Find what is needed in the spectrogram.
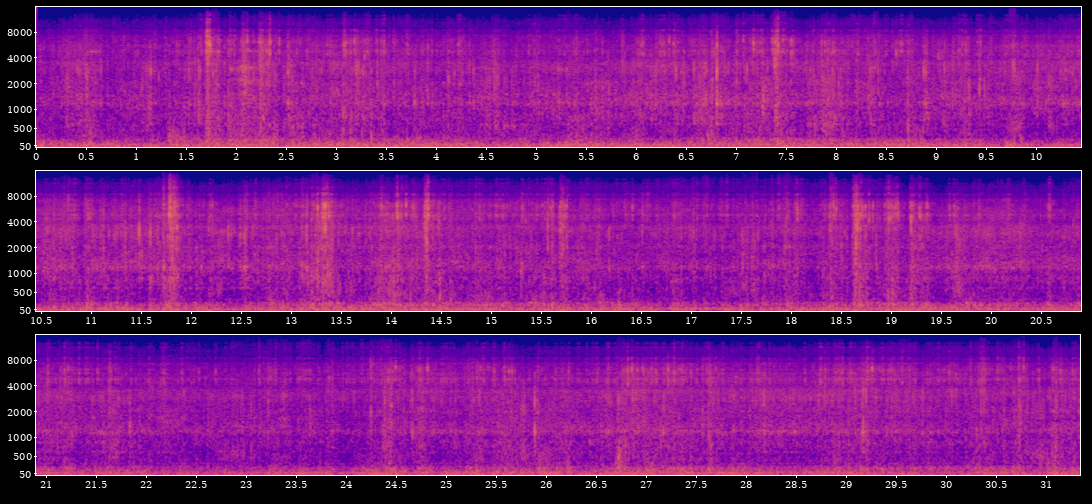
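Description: Wind buffeting the action camera's microphone during a slow bicycle ride on a sandy dirt road, a steady low rumble. Scattered small clicks and crackles from the tyres on grit come through the rumble.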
